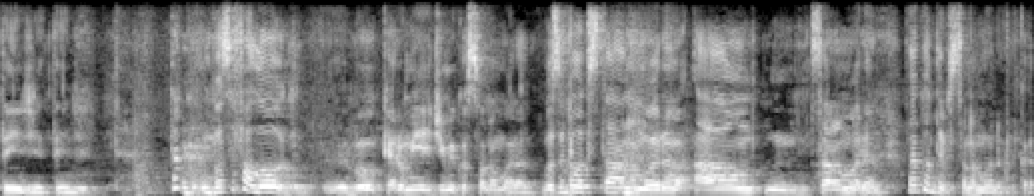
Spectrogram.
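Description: A man talks at a very fast pace with very wide pitch swings. Noticeable background noise and audible room echo come through. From Rio de Janeiro, Realengo. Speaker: podcast host. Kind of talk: casual chat. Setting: studio.

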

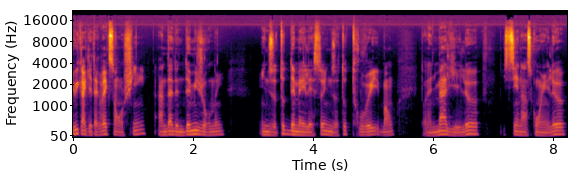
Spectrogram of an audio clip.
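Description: A man with a very deep, low voice and a Quebec accent speaks at a fairly quick pace, his pitch varying in an ordinary way, with long, frequent pauses. The recording is very clean and dry, close and without echo, over a silent background. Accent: Québécois French. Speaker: blood-tracking dog handler. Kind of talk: casual interview.

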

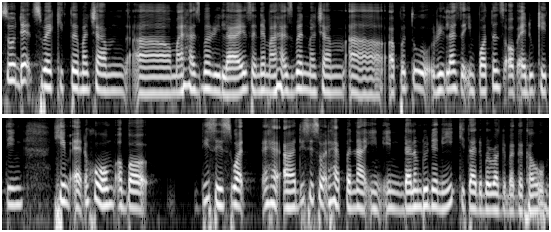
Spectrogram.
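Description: On a very clean recording with a silent background, a woman speaks at medium pitch in a dark, mellow tone with fairly even intonation. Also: moderate pace, dry, close sound with no echo. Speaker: podcast co-host. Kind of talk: casual chat.

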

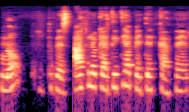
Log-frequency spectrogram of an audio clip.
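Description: With fairly even intonation, a woman talks in a somewhat breathy voice. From Spain, Zaragoza (Aragon). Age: 40s. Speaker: journalist, coach and writer. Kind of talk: live interview.

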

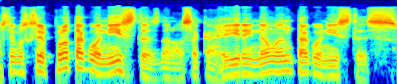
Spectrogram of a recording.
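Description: In a dry, close recording with no echo, a man with a medium-pitched, bright, sharp voice and vocal fry speaks fairly slowly with lively intonation. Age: 60s. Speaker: career consultant. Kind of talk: live webinar panel discussion.

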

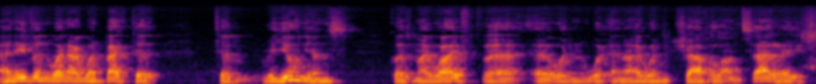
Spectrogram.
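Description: A man with a Brooklyn accent speaks at a very slow pace in a somewhat breathy voice. His medium pitch keeps a fairly even intonation. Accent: Brooklyn New York, noticeable. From Brooklyn, New York. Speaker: investment banker and author. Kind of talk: radio talk show, life story interview. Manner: halting, hesitant, with fillers and restarts; humorous, self-deprecating.

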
